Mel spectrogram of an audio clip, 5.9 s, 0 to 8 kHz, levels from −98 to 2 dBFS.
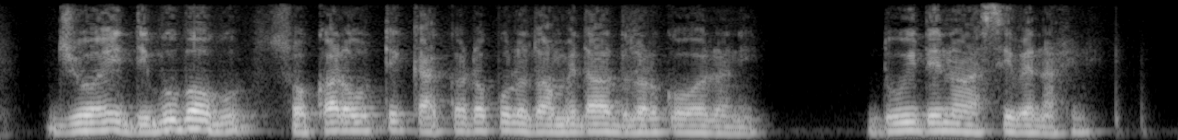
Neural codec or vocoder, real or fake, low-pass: codec, 16 kHz, 0.4 kbps, LongCat-Audio-Codec; fake; 7.2 kHz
